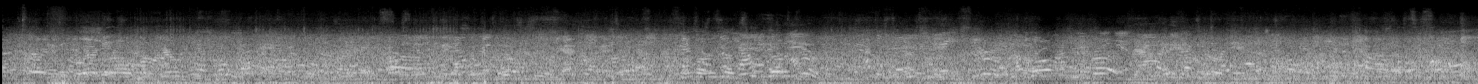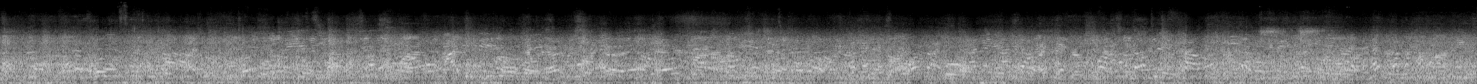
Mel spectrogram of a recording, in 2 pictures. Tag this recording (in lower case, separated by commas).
rail transport, vehicle, underground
